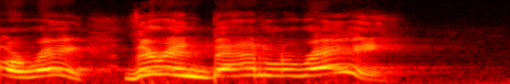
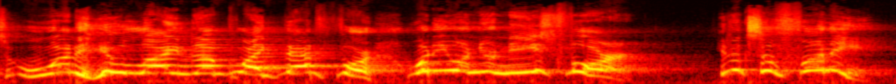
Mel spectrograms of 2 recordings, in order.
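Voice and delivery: much higher, loud shouted mockery; jeering enemy; 9 semitones higher, 4 dB louder than usual. The enemy shouts ridicule at believers on their knees, high loud jeering.

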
